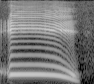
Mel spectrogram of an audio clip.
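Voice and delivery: "ई" high and drawn out; long vowel. Shown as a demonstration. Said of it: "long vowel sound निकालेंगे".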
